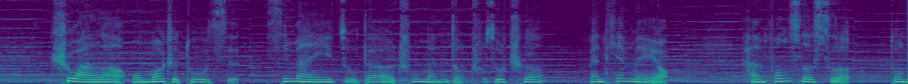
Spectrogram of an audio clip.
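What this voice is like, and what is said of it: Usual voice. Nothing is said of it.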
